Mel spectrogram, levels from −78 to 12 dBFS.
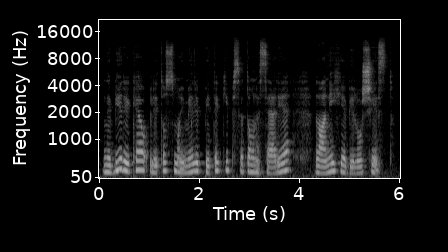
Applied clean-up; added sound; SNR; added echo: none; none; none; none.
